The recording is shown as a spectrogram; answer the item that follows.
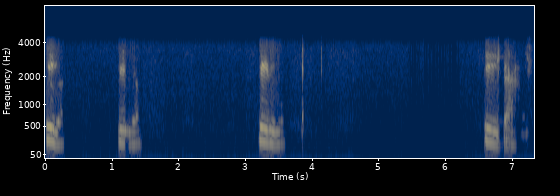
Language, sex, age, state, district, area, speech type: Dogri, female, 30-45, Jammu and Kashmir, Samba, urban, conversation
